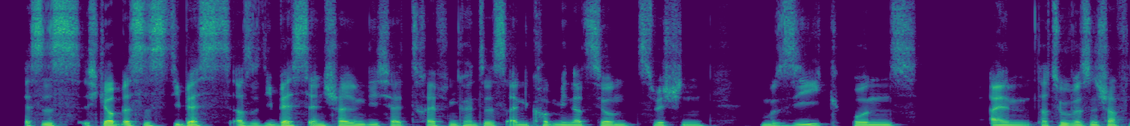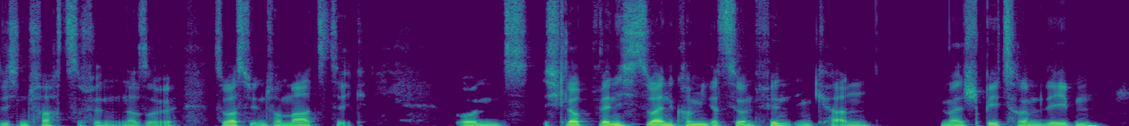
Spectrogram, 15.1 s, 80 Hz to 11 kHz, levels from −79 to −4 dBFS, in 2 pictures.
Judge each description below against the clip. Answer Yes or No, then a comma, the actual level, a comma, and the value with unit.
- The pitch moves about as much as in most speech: Yes, average, 3.4 semitones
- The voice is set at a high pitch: No, low, 110 Hz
